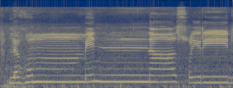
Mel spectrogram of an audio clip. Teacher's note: صاد کو پر پڑھیں گے، ری یا مدہ ایک الف برابر پڑھیں گے اور آیت ختم ہونے کی صورت میں وقف عارض سکون کریں گے، نون کو ساکن کر دیں گے.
